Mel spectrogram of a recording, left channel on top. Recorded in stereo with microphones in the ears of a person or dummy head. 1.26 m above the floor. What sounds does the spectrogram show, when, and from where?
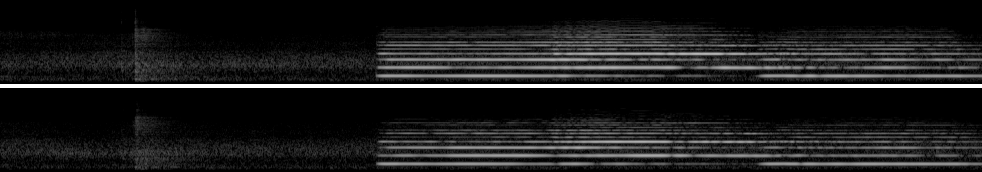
1.2 s a microwave: 50° left (ahead or behind), 1.4 m
3.8 s a flute: 65° left (ahead or behind), 0.9 m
